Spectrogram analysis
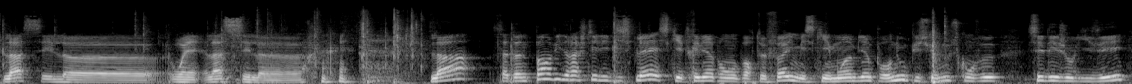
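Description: A man vlogging at home as he opens trading card packs, talking casually and swinging between low mutters and loud excited outbursts. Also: moderate pace, slight background noise. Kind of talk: casual card-opening vlog. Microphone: camera mic on tripod.

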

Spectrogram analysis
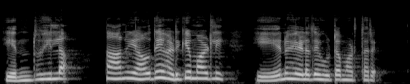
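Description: A woman's voice: on the high side, moderate pace, no room sound, pitched above the performer's own voice, lightly acted. A tearful young housewife pours out her complaints in a raised, plaintive voice, as a woman narrator puts her on. She sounds like she is always on the edge of crying. Her voice sits close and dry.

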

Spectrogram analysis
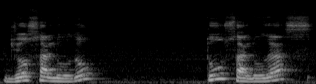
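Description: A man teaching a lesson, reciting verb conjugations in a slow, measured drill with rising lists. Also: fairly high pitch, big pitch swings, a little mellow. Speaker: Spanish teacher.

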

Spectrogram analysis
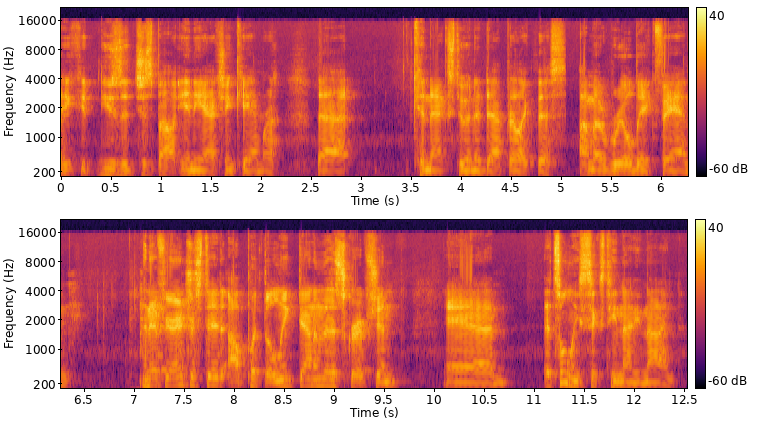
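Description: A man in his thirties casually reviewing motorcycle camera gear, talking in a relaxed, rambling way with lots of fillers. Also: mid-range voice. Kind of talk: casual product review vlog. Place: indoor room, then outdoors in a yard by a motorcycle.

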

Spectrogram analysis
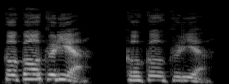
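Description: A woman performs a vengeful female assassin from a tactical video game, barking short, commanding lines in Japanese with icy contempt and menace. Her natural, fairly bright voice sits at medium pitch and keeps a normal speed, and the mood is curt and tactical.

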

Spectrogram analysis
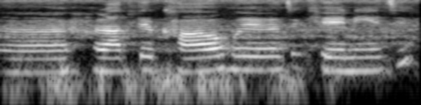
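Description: Housewife vlogger from India, chatty chore commentary, worn out by heat, mid pitch, noisy home phone audio. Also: female voice, level tone, fairly quick. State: hot and tired. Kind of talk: casual daily vlog chat. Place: home kitchen and rooms.

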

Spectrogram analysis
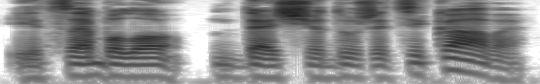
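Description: A man narrating a children's audiobook in an expressive storytelling manner. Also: low-pitched, normal speed, creaky, dry recording, studio quality. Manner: expressive storytelling with lively swings. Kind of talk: scripted narration.

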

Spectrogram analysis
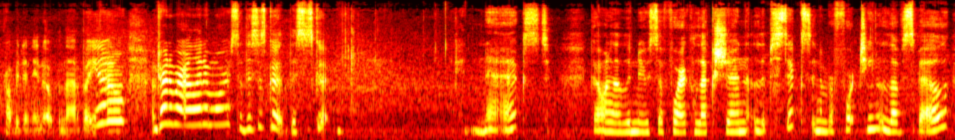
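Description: A woman's voice: sits high, wildly swooping pitch, moderate pace, vocal fry, darkish tone, a little hiss or hum, rough recording. A young woman rambling through a casual vlog unboxing, chatty and full of "like". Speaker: beauty vlogger.

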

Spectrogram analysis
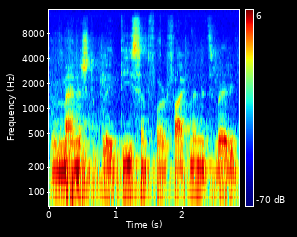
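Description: At moderate pace, a middle-aged visiting basketball coach gives post-game press conference answers in a really deep monotone, speaking bluntly about turnovers. He sounds frustrated and self-corrects along the way. The sound comes from a table mic in an echoey, noisy press room fronted by a sponsor backdrop.

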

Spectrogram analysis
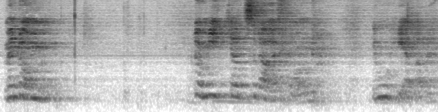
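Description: A woman's voice: sits high, lively intonation, heavy reverb, far from the mic, poor audio. A woman preaching a sermon in a church, talking in a conversational way with many fillers and restarts.

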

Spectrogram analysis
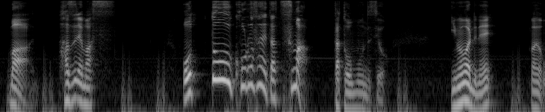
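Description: A man with a Kansai accent streaming a mystery game, reading out the characters' lines and joking along with playful, animated commentary. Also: on the high side. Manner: playful, animated, jokes with the game and often laughs.

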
